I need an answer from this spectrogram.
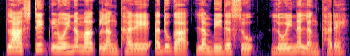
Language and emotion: Manipuri, neutral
